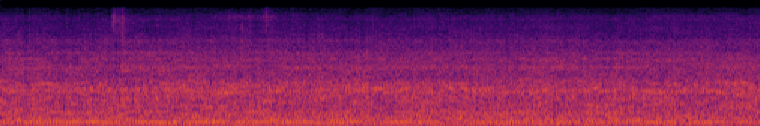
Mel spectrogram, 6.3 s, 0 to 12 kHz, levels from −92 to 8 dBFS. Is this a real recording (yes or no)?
no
